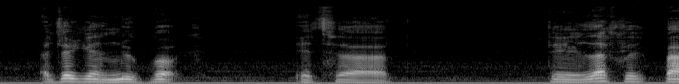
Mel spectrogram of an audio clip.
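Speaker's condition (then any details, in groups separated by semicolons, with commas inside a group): Tongue cancer; tongue swollen from radiation, voice too weak to read aloud, congestion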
